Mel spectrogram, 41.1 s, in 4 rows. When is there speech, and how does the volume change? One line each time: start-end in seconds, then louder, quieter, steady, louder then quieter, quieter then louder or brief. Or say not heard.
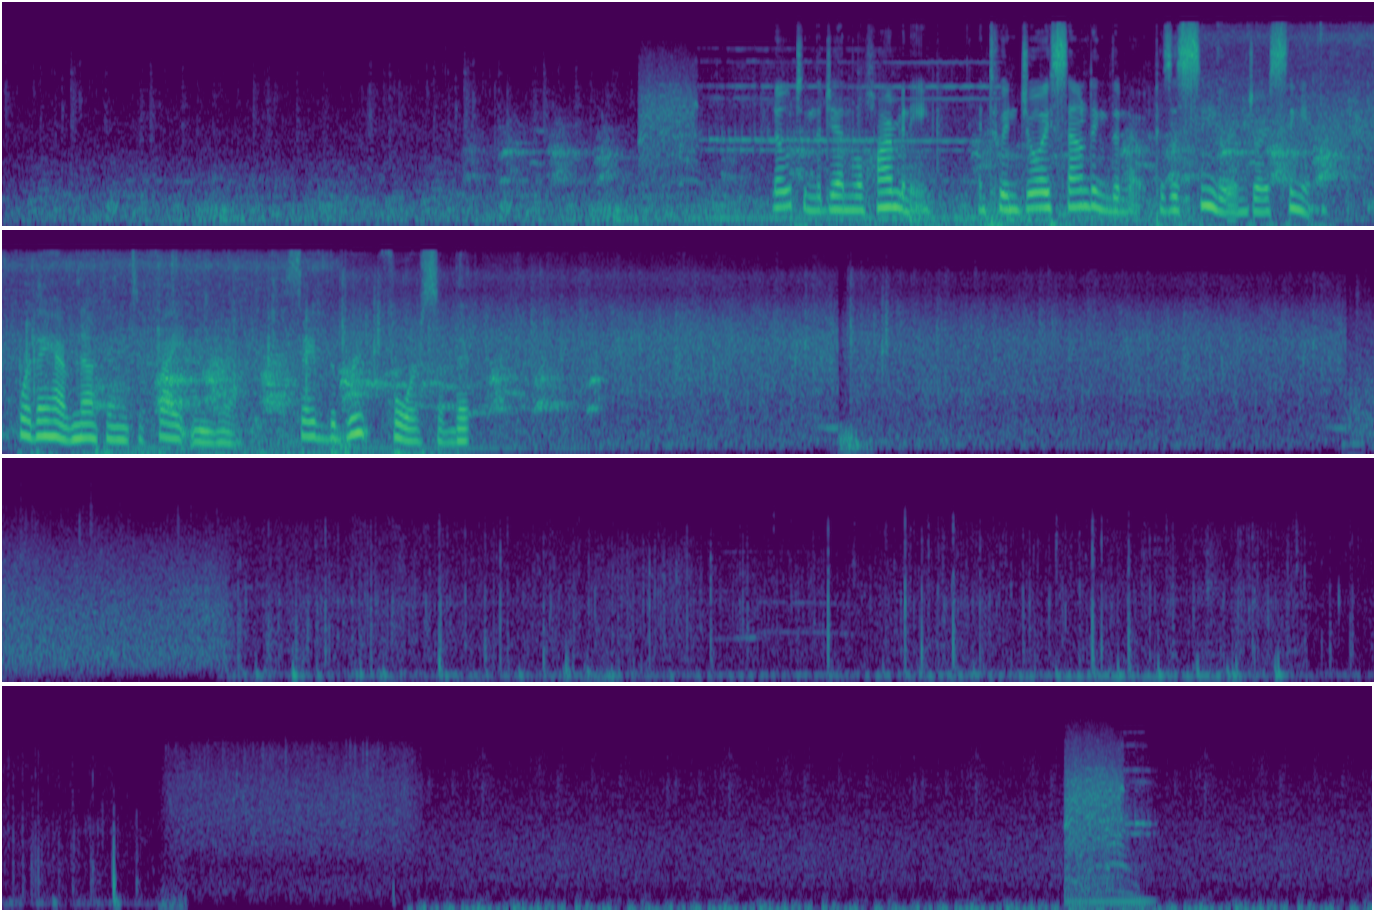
5.8-13.8 steady.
